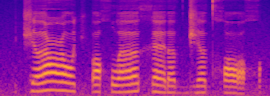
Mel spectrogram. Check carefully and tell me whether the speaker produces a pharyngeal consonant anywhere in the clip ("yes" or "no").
yes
